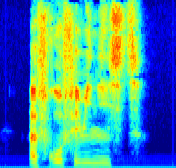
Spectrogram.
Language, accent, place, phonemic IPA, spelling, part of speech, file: French, France, Lyon, /a.fʁo.fe.mi.nist/, afroféministe, adjective, LL-Q150 (fra)-afroféministe.wav
- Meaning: Afrofeminist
